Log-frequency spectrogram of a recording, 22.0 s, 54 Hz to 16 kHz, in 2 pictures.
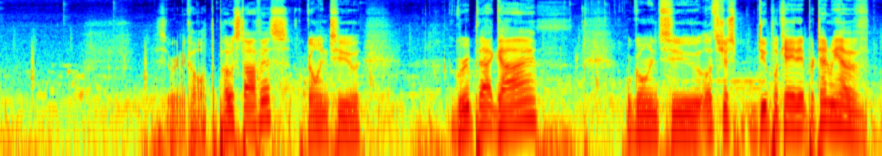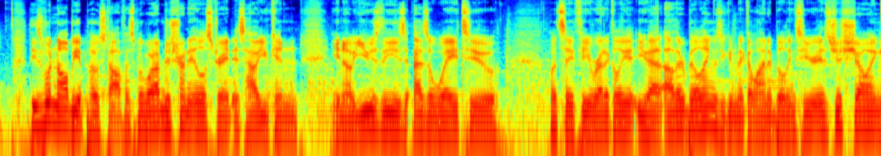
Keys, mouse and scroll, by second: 1.7 click, 2.9 click, 3.4 right click, 6.0 click, 6.5 click, 7.0 click, 8.2 ctrl+c, 8.5 ctrl+v, 9.2 ctrl+v, 10.1 click, 12.1 click, 13.5 click, 15.6 click, 16.2 click, 17.5 click, 17.7 click, 20.6 click, 21.6 click.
